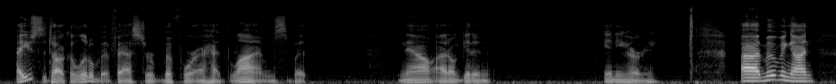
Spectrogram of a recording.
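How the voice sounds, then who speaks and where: Long, frequent pauses break up this man's speech in a Southern US accent. His fairly low pitch swings very widely. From US South. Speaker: true crime streamer. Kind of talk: live stream chat with viewers. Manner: slow; halting.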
